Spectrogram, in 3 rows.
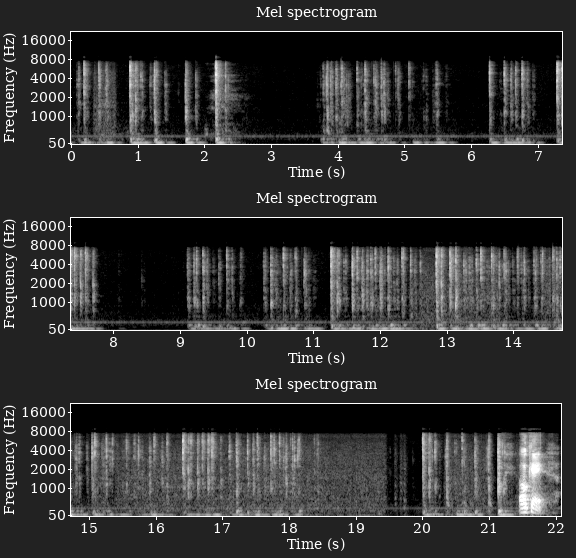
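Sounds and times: typing on computer keyboard: 0.0 - 2.4, 3.7 - 5.7, 6.3 - 7.8, 9.1 - 18.6, 20.0 - 21.3.

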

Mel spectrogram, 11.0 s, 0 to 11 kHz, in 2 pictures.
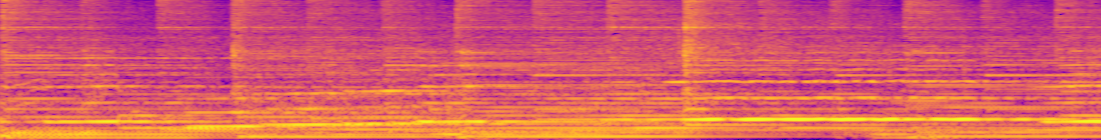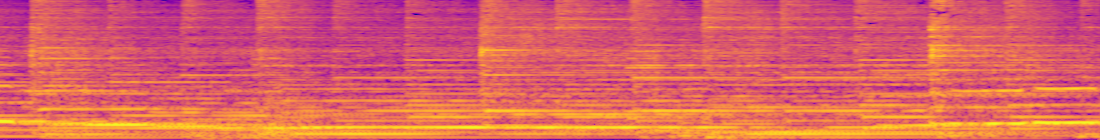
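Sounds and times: bass guitar: 0.0 - 11.0
flute solo: 0.0 - 11.0
keyboard: 0.0 - 11.0.

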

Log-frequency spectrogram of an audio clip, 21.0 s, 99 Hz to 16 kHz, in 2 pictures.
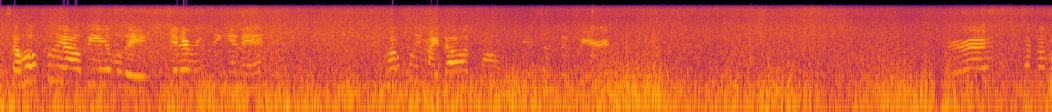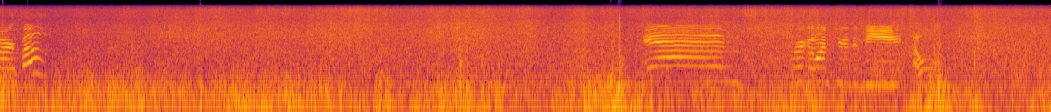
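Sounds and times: whitewater rushing: 0.0 - 21.0
wind buffeting microphone: 0.0 - 21.0.

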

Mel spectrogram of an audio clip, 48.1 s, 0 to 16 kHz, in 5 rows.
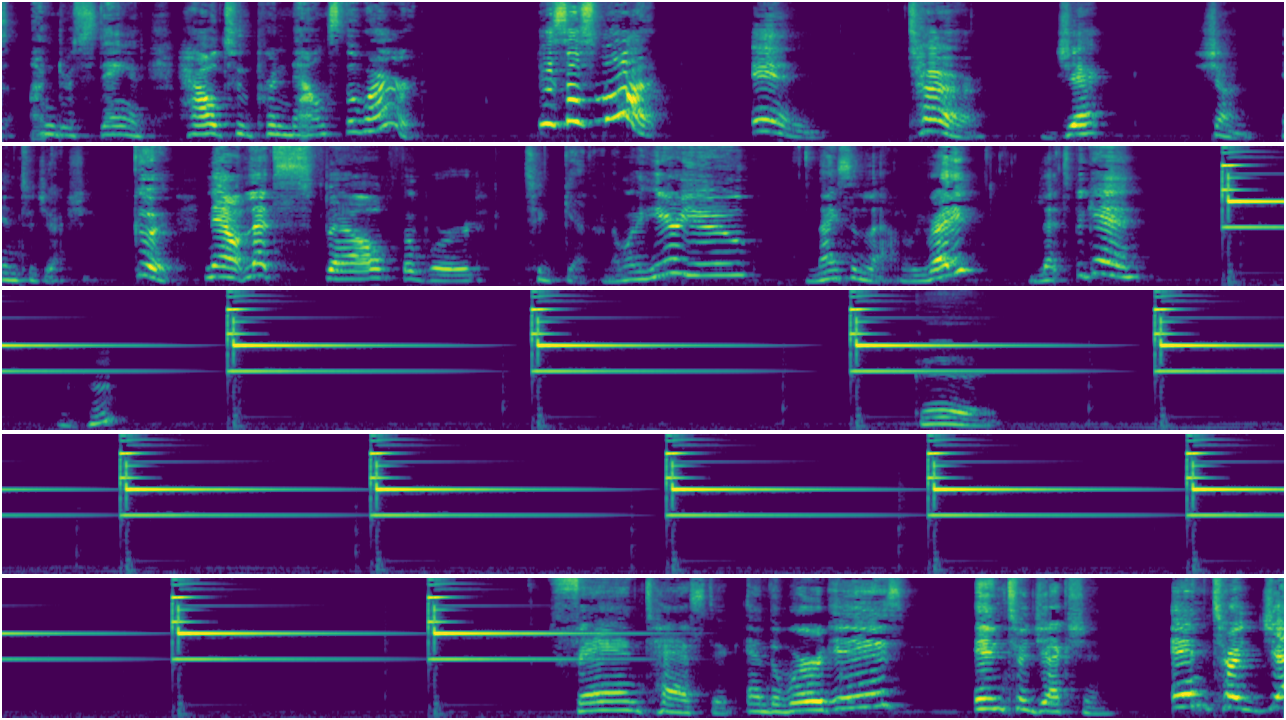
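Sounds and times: bell-like ding: 18.8 - 43.4.

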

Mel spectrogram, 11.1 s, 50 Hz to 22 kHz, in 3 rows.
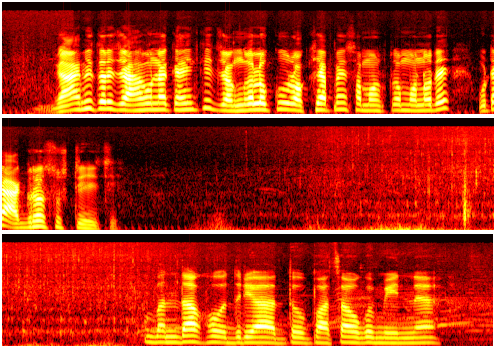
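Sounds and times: wind buffeting microphone: 5.1 - 8.5.

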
